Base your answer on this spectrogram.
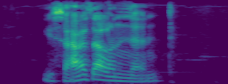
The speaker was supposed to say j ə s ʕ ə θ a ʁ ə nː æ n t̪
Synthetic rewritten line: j ə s ʕ a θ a ʁ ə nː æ n t̪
